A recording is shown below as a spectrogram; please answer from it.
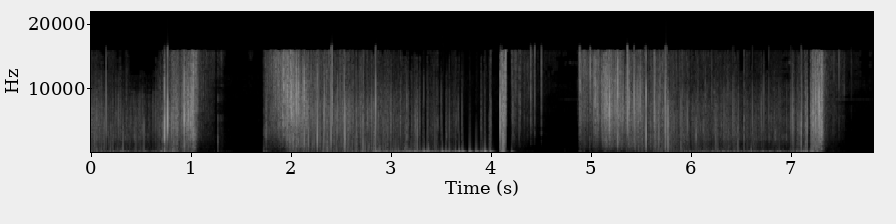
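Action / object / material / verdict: scrape / polyethylene foam block pressed with a small plastic cylinder / polyethylene foam / none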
